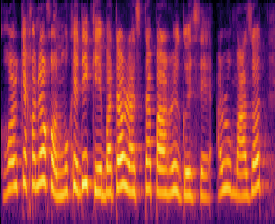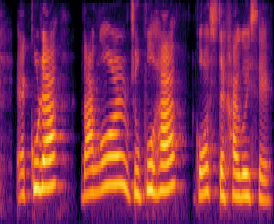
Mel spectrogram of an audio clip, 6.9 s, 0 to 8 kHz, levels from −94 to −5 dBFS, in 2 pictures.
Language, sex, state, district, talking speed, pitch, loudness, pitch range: Assamese, female, Assam, Sonitpur, 140 wpm, 335 Hz, -17 LUFS, 285-380 Hz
